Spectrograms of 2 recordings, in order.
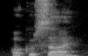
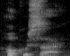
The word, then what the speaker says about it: Hokusai: If I'm not mistaking his name, it's Hokusai or Hokusai. Yeah, it's Hokusai. All right, like in English you say Hokusai, but I'm pretty sure in the Japanese it's Hokusai.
